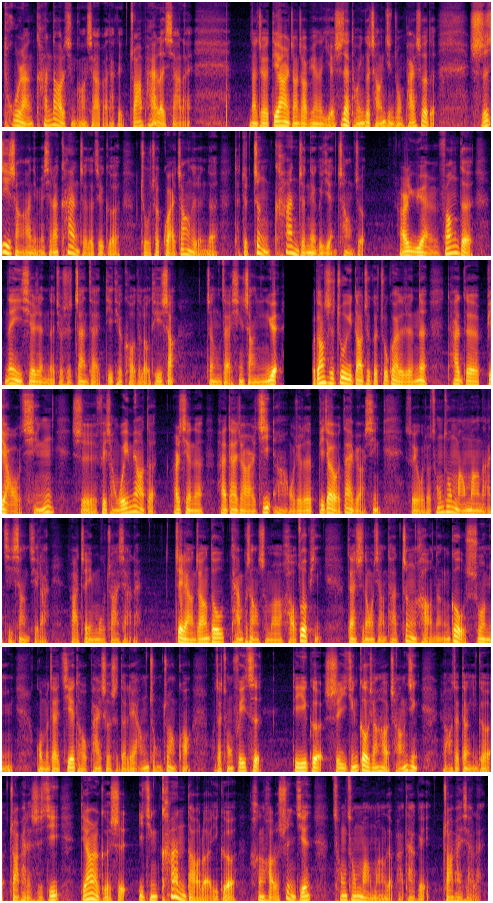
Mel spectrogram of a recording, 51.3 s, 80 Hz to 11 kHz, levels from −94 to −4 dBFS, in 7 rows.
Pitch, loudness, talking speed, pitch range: 95 Hz, -18 LUFS, 290 characters per minute, 85-110 Hz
